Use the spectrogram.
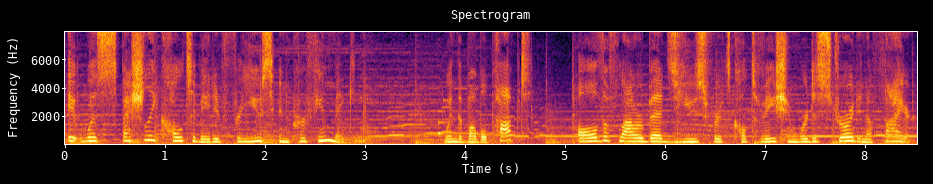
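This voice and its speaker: A woman's voice: mid-range voice, music in the background, close to an everyday voice. Woman playing a poised, earnest perfumer. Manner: measured, articulate, explanatory. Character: refined young woman perfumer, calm and earnest. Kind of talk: game voice acting.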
